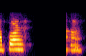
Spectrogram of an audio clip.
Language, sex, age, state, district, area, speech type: Odia, female, 18-30, Odisha, Bhadrak, rural, conversation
